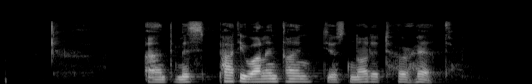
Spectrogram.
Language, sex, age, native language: Icelandic, male, 50-59, Icelandic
